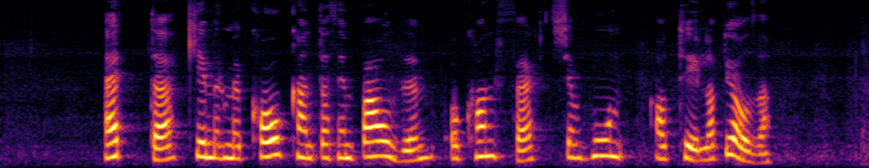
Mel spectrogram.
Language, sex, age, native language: Icelandic, female, 40-49, Icelandic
